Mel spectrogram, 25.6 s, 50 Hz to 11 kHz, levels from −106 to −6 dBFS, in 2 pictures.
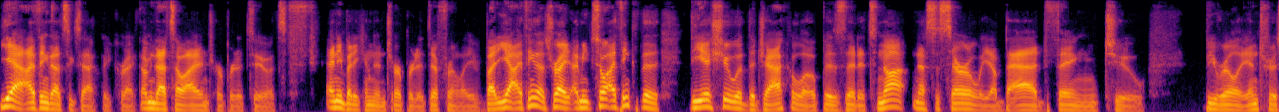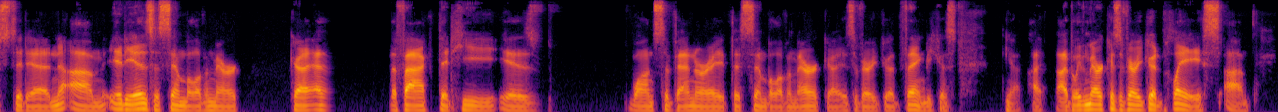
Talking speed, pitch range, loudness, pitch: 205 wpm, 85-115 Hz, -29 LUFS, 100 Hz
